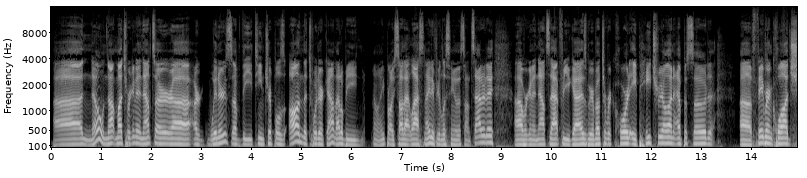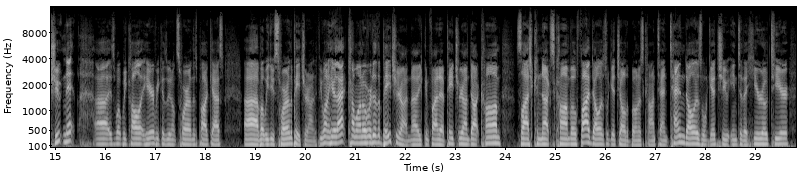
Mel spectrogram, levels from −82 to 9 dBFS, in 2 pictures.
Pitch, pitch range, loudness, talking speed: 135 Hz, 130-150 Hz, -17 LUFS, 240 wpm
